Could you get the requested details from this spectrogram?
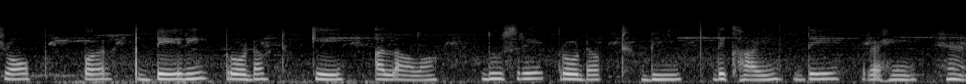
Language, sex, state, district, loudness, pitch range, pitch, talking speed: Hindi, female, Haryana, Rohtak, -23 LUFS, 220-250 Hz, 235 Hz, 80 wpm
